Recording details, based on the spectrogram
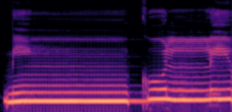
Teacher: nun sukun disamarkan ke kaf disertai dengung. Bunyi engnya besar ya, dengungnya besar. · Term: ikhfa ab'ad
